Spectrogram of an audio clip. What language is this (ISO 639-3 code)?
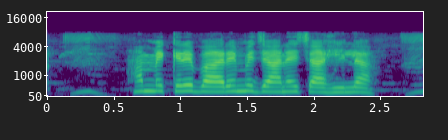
bho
